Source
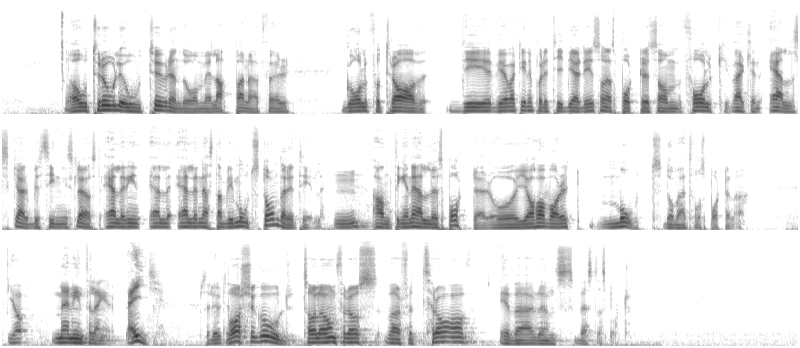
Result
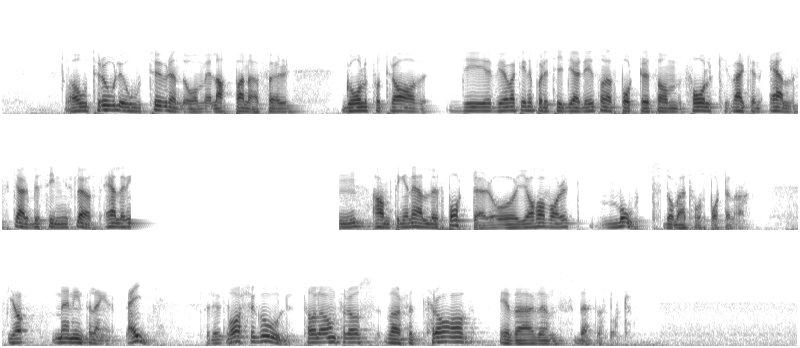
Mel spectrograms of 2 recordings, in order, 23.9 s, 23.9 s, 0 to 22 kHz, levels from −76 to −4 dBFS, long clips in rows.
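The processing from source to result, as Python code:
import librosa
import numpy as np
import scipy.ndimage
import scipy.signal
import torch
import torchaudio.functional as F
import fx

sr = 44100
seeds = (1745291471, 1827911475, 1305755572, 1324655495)

y = fx.edit(x, sr, fx.silence(start_s=9.24, length_s=2.09), tone=tone)
y = fx.rider(y, sr, range_db=4, speed_s=0.5)
y = scipy.signal.sosfilt(scipy.signal.butter(4, 1600.0, 'lowpass', fs=sr, output='sos'), y)
y = fx.hum_notches(y, sr, base_hz=50, count=7)
y = y * 10.0 ** (7.0 / 20.0)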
